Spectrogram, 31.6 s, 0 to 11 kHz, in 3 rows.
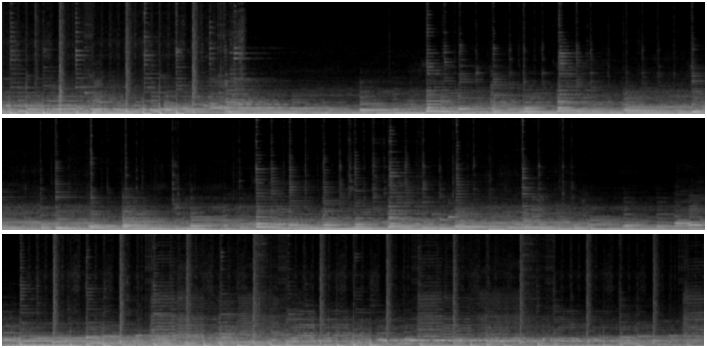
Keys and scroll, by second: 5.0 space, 6.7 F10, 10.0-10.8 typing, 12.6 space, 21.0 space.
